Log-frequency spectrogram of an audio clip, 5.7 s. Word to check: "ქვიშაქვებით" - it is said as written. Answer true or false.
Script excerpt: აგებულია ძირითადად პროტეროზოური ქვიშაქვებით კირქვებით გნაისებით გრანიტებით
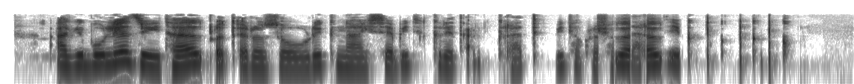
false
